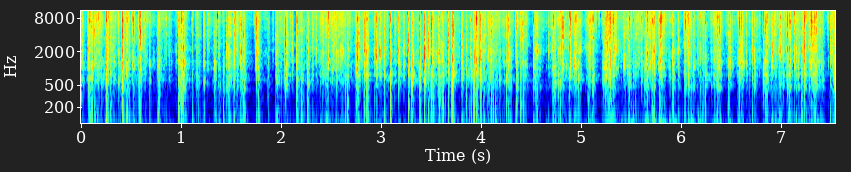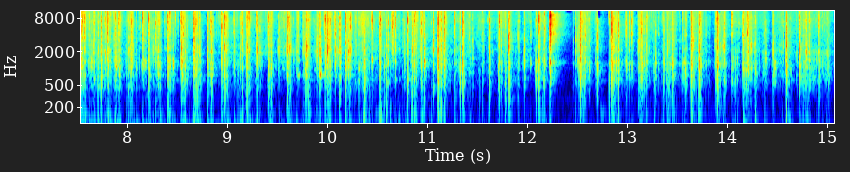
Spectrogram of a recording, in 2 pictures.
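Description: Long nails tap and scratch fast on a small purple blister pack, a hollow plastic shell on a cardboard card. Dense, crisp plastic clicks and rasping scrapes run almost nonstop, bright with a midrange focus near 1.5 kHz, broken only by a brief pause around twelve seconds.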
